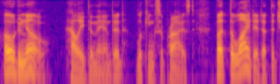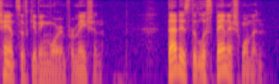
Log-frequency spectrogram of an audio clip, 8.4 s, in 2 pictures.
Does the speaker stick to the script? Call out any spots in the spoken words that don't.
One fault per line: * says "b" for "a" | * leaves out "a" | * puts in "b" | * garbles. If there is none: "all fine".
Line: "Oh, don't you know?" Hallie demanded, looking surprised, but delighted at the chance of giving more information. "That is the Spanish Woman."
* leaves out "don't"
